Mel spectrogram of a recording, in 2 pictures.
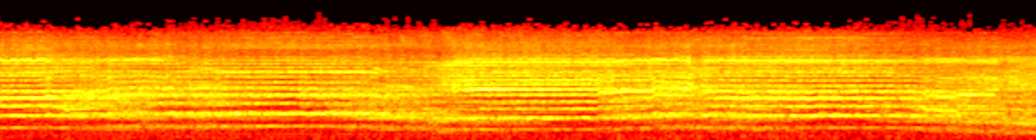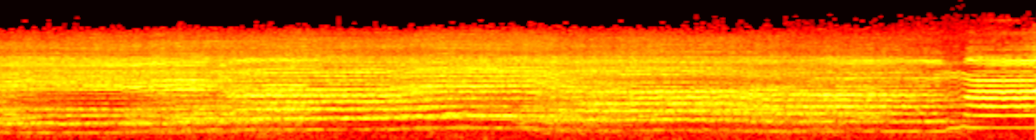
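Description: Congregation singing a Gaelic psalm unaccompanied, in a slow, drawn-out style with long-held notes that glide from one pitch to the next, heard through an old cassette recording.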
